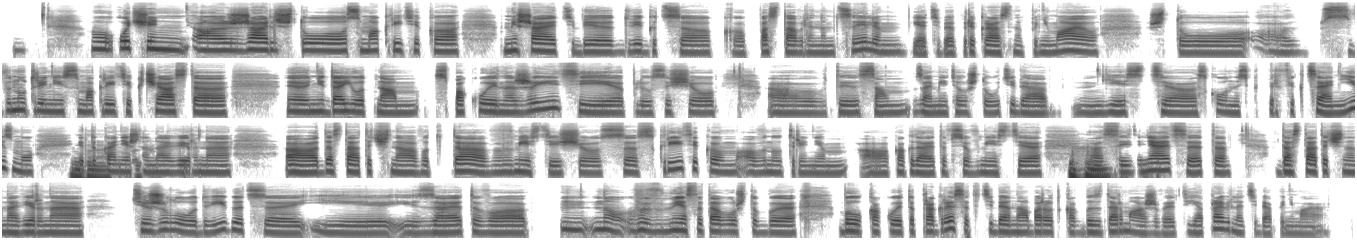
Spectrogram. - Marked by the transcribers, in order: none
- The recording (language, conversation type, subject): Russian, advice, Как справиться с постоянным самокритичным мышлением, которое мешает действовать?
